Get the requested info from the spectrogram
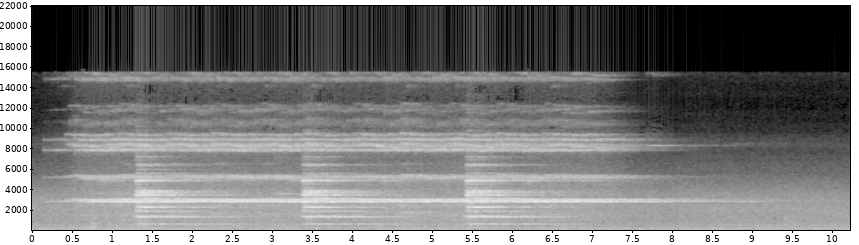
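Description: Church altar bells rung at the elevation of the host during the consecration: a sustained high ringing with three louder bell strokes about two seconds apart, dying away in the last few seconds.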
